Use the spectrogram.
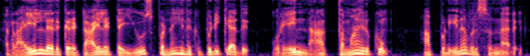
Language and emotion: Tamil, disgusted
